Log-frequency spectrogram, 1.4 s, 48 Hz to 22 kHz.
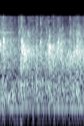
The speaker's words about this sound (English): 47% of our church. Absolutely, you can applaud that. Yes.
